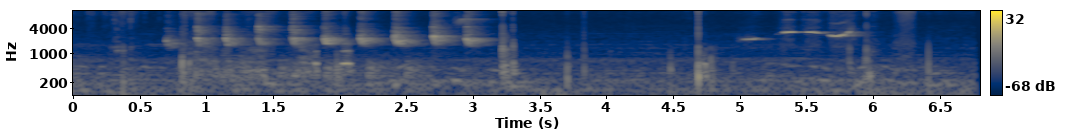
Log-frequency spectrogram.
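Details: Golden bulbul (kutilang emas) song used as a lure to make other bulbuls answer: a run of sharp repeated chirps about four a second, then a few clear whistled notes, with clicks and knocks around.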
